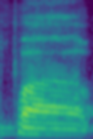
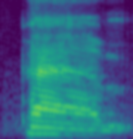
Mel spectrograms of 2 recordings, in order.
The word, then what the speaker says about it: PAB: Yeah, it's PAB. A lot of people think it's PAB and shit like that.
